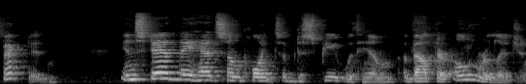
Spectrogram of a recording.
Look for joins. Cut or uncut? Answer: uncut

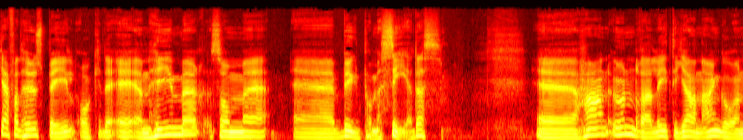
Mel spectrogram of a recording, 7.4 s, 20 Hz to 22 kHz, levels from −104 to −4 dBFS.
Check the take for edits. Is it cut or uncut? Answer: uncut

